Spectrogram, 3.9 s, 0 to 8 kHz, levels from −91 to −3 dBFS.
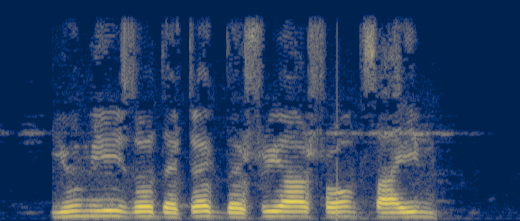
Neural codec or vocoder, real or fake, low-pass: none; real; 7.2 kHz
